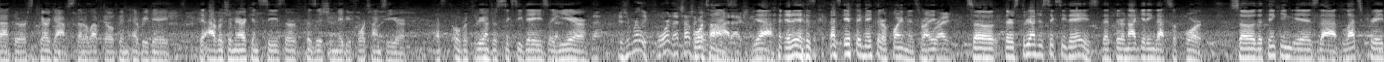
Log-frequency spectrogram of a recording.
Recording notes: an Interview in Action live from ViVe 2023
